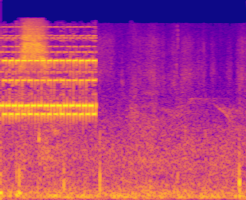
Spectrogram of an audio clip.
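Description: Electronic telephone ringing: a high, steady electronic tone lasting about a second that cuts off suddenly.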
